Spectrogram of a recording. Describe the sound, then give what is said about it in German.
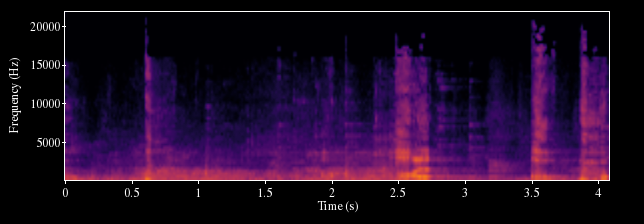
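A man waking on a corner bench after a meal, spitting out seasoning poured into his mouth and coughing. A few sharp, harsh bursts of sputtering and coughs rise over a murmur of voices. “Er erwacht, spuckt aus und hustet, alles lacht.”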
